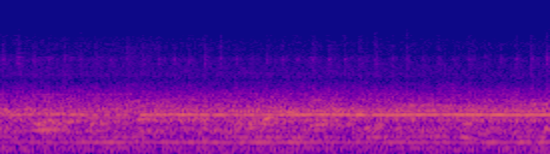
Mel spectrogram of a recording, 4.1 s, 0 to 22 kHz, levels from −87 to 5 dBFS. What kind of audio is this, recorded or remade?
recorded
